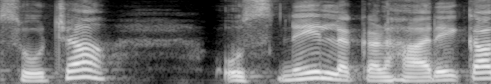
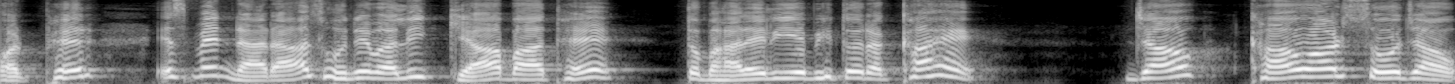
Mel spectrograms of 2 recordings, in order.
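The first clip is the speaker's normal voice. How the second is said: harsh, ferocious, snapping witch voice; 4 semitones higher, 4 dB louder than usual. Narrating a story, the witch in the wife's body speaks to the woodcutter: fierce witch voice. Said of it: "चुड़ैल ने इस मौके का फायदा उठाया और उसकी पत्नी के मरते ही उसके शरीर में चली गई। / पत्नी के शरीर में रहने वाली चुड़ैल को अब गुस्सा आने लगा और वह खूंखार आवाज में बोली, / पत्नी के शरीर में रहने वाली चुड़".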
